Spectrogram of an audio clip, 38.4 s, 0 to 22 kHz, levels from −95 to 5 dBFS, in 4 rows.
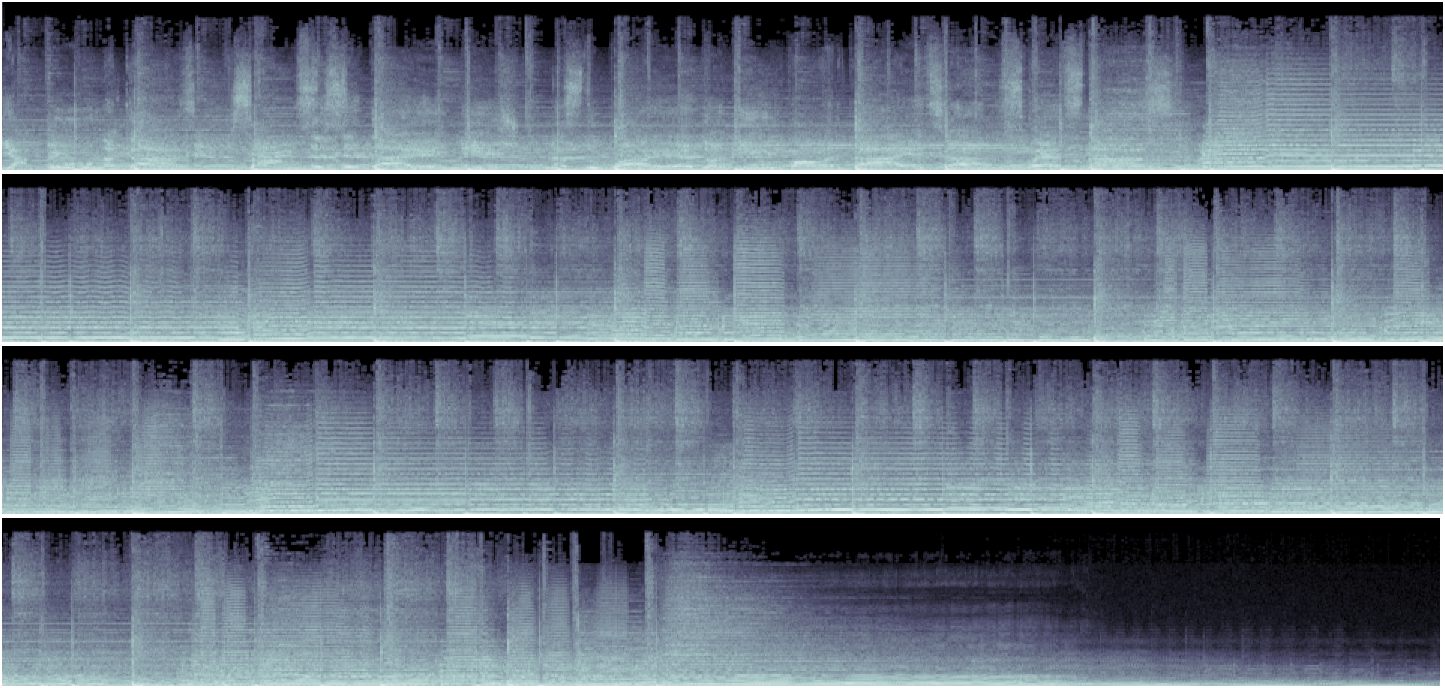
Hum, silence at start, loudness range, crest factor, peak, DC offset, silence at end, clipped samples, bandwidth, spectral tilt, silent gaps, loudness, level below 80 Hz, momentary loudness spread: none; 0 s; 2 LU; 10 dB; 0 dBFS; under 0.1%; 0 s; under 0.1%; over 20 kHz; -4 dB/octave; none; -10 LUFS; -18 dBFS; 3 LU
